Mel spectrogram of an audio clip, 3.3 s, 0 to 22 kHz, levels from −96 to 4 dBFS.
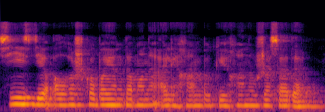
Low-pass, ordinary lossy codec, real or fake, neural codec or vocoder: none; none; fake; vocoder, 22.05 kHz, 80 mel bands, Vocos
